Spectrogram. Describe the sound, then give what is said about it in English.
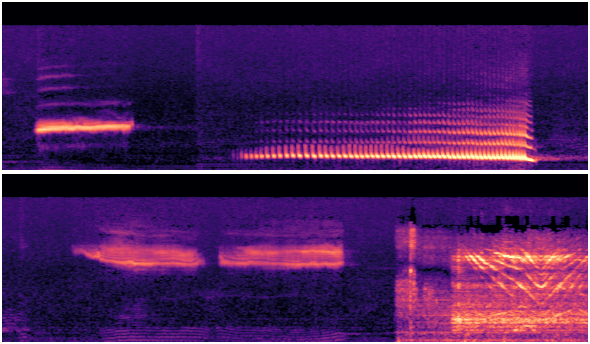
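Underwater calls of an Antarctic leopard seal, then Ross and Weddell seals: a brief tone, then a long rising, buzzing wail, followed by high chirping trills and a harsh, dense burst of noisy calling at the end, with no talking. “First, the fierce Antarctic leopard seal, followed by the songs of the gentler Ross and Weddell seals.”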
